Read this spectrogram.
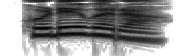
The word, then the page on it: ಕೊಡೆವರ: koḍevara; kannada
